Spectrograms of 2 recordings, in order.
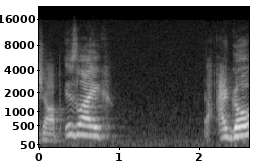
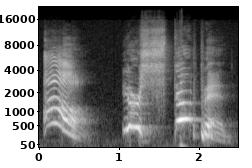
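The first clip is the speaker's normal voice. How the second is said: mock salesman; 11 semitones higher, 12 dB louder, much slower than usual. Mocking the salesman's inner thoughts.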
